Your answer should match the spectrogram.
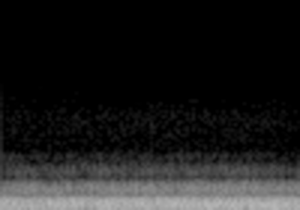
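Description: A steady, even rush of water like waves breaking, with no music left.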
